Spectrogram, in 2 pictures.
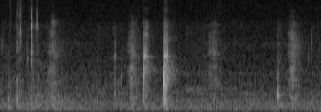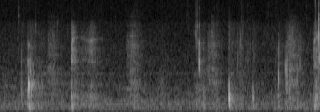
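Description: Someone tastes a juice of kola nut, tiger nut, ginger and coconut, producing soft, scattered mouth smacks, sips and small clicks at close range over several seconds, with no talking.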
